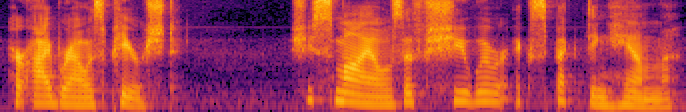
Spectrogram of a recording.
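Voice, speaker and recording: A woman reading scripted narration for live radio theatre in a measured, descriptive way. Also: on the low side, lively intonation.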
